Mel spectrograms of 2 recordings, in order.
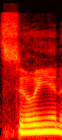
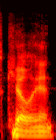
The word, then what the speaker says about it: Cillian: It's not Cillian, it's Killian? It's Killian. It's the Irish.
